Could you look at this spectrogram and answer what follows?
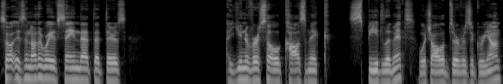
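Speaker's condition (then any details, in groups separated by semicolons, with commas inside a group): No condition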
